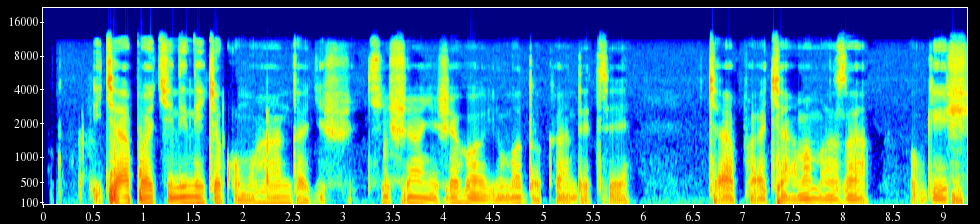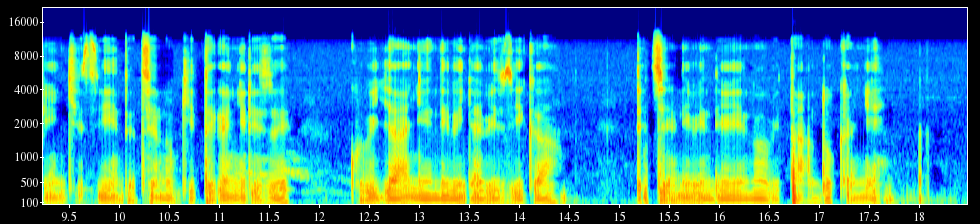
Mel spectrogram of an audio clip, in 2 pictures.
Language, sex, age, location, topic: Kinyarwanda, male, 18-24, Kigali, finance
